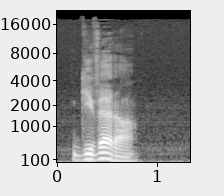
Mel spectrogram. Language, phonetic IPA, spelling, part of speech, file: Polish, [ɟiˈvɛra], giwera, noun, Pl-giwera.ogg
